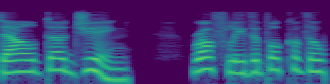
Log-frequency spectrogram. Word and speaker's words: Tao Te Ching: Chapter 49 of the Tao Te Ching, pronounced Tao Te Ching, roughly the Book of the Way and its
